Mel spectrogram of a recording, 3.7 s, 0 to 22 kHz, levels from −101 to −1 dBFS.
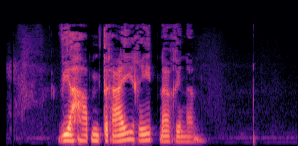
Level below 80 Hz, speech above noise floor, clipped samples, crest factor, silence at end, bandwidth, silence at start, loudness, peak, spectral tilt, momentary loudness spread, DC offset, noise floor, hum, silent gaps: -70 dBFS; 48 dB; under 0.1%; 22 dB; 1.25 s; 11.5 kHz; 0.75 s; -23 LUFS; -4 dBFS; -6 dB/octave; 13 LU; under 0.1%; -70 dBFS; none; none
